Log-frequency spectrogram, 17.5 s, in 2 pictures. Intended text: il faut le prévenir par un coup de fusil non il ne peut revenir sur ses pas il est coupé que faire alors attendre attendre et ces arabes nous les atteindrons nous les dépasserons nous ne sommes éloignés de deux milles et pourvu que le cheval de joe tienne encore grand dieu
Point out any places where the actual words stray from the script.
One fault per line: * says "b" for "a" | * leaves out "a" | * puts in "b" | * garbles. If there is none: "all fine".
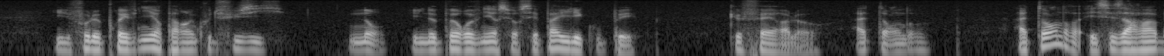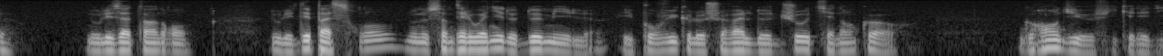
all fine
